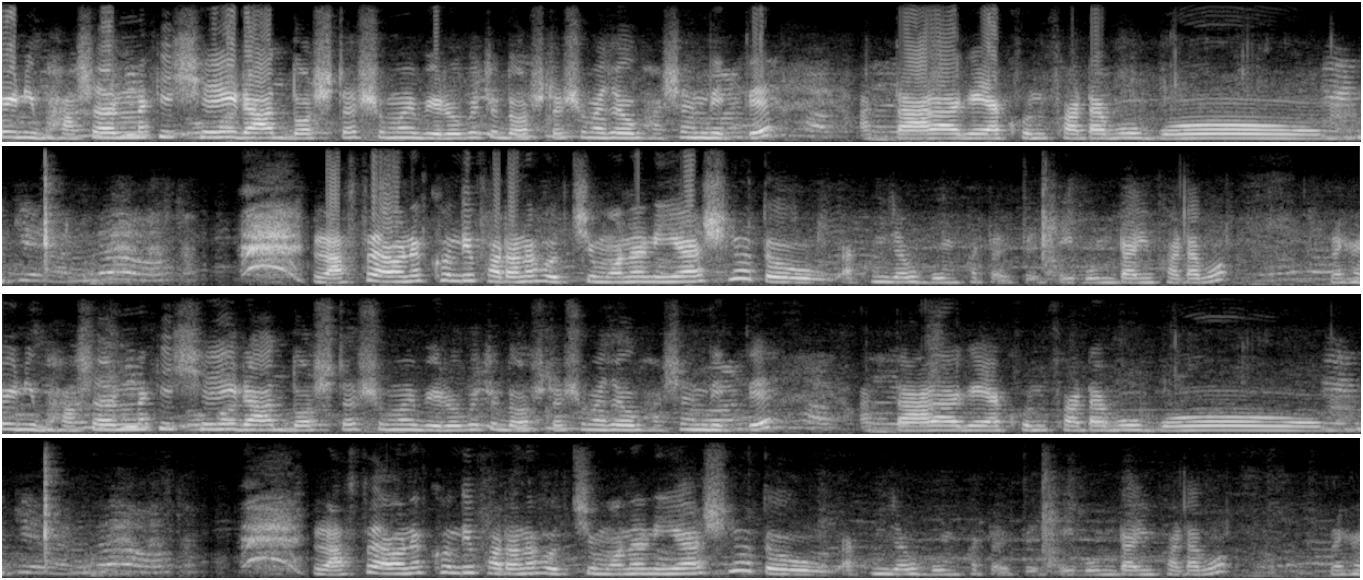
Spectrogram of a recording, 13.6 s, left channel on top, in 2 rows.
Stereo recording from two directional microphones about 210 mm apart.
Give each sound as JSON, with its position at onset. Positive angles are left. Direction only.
{"t": 0.0, "sound": "a woman's voice", "side_deg": 0}
{"t": 7.9, "sound": "a woman's voice", "side_deg": 5}
{"t": 12.4, "sound": "a woman's voice", "side_deg": 5}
